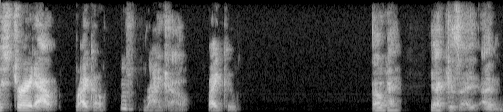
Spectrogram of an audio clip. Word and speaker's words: Raikou: of the ones where someone pointed out how i was saying it wrong and i fixed it because it was suicune and raiku and entei yeah yeah and yeah sorry i just stole all these those are all correct um but somebody was like no it's it's raikou sweet raico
